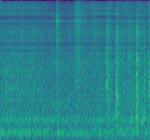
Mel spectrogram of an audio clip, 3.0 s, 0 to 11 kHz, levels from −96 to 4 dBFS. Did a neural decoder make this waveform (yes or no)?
yes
